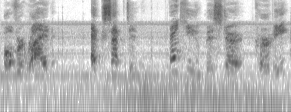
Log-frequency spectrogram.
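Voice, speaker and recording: An actor voicing a polite machine elevator system that gives flat, clipped announcements. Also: male voice, slow pace, over loud music, natural voice, low-quality recording. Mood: mechanical. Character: computer elevator voice, mechanical, polite.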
